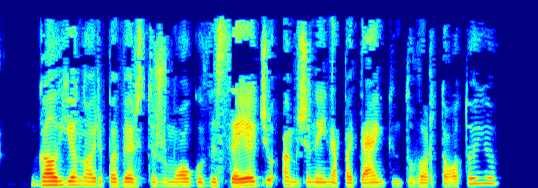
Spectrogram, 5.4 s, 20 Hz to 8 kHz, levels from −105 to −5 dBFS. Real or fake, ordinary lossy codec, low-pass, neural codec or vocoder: real; MP3, 32 kbps; 7.2 kHz; none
